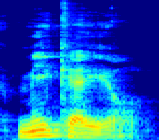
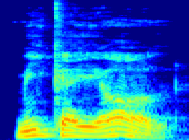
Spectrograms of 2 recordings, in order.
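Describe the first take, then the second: First: The last syllable is pronounced 'el'. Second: The last syllable is pronounced 'al'. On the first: This is the later changed form. The speaker calls it wrong. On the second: This is the ancient form. The speaker calls it right.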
